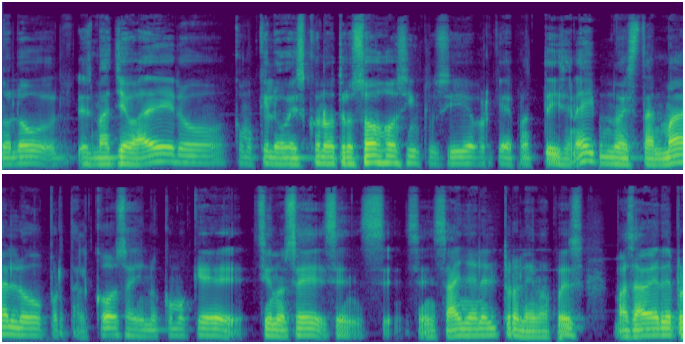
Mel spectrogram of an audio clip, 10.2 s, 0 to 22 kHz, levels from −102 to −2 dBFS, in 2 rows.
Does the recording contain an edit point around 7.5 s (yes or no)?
no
